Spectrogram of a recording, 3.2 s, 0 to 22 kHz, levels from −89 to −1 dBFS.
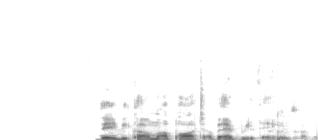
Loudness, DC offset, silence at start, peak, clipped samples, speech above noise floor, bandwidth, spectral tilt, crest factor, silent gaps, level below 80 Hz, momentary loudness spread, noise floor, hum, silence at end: -43 LUFS; under 0.1%; 0.95 s; -26 dBFS; under 0.1%; over 48 dB; 11.5 kHz; -6.5 dB/octave; 18 dB; none; -82 dBFS; 11 LU; under -90 dBFS; none; 0 s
